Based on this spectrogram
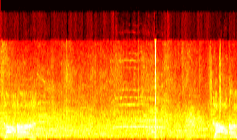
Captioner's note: crowd cheering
